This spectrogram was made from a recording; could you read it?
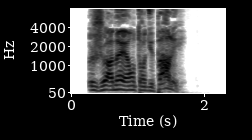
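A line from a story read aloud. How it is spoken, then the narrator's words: Muttering. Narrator (French): marmonna le berger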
